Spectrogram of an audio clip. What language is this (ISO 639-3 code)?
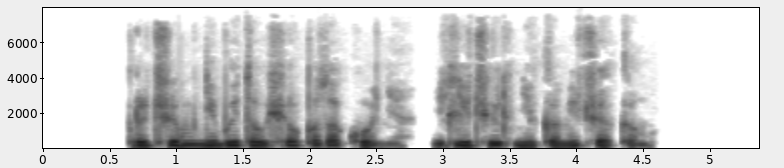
bel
